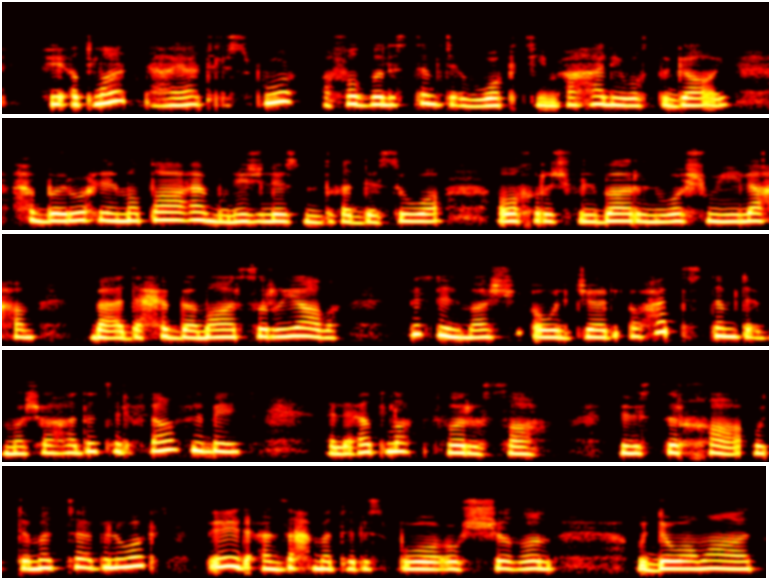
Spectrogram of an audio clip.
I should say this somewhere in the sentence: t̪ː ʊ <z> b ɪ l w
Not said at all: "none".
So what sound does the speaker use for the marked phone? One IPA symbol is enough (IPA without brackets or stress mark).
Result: ʕ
